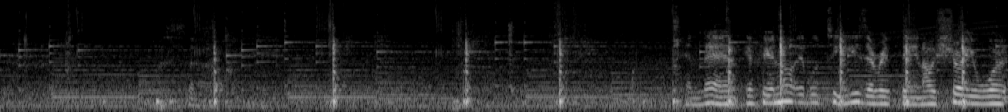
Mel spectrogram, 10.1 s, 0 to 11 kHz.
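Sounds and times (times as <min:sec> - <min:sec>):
background music with held notes: 0:00.0 - 0:10.0
knife slicing pepper: 0:03.2 - 0:09.8.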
